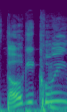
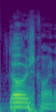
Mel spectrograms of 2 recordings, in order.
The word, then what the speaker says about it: Dogecoin: I go, "Oh, is this Doggy Queen?" It's like, "No, it's Dogecoin." I don't want I don't want them to go through that experience.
